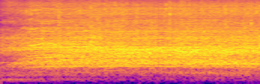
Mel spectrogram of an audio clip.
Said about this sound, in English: Listen to that roar of the crowd. Far more Chinese students than from any other countries, really actually from all of the other countries combined.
